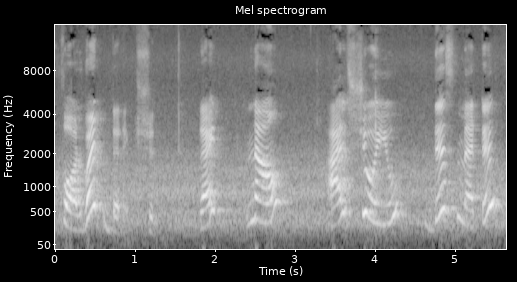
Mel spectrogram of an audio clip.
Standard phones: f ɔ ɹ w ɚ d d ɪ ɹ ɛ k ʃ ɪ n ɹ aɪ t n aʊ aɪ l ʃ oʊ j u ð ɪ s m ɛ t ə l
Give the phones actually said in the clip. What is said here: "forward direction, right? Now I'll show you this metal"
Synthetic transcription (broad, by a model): f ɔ ɹ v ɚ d d ɪ ɹ ɛ k ʃ ɪ n ɹ aɪ t n aʊ aɪ l ʃ oʊ j u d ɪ s m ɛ t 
